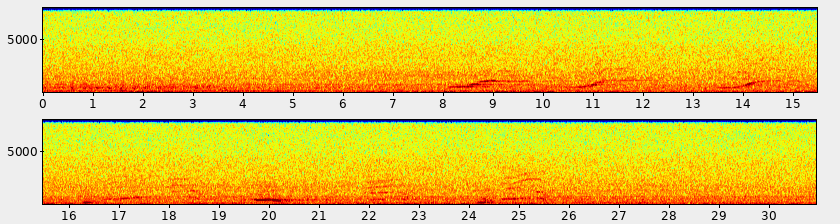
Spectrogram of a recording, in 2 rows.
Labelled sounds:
8.7	9.2	humpback whale, 0.93 to 1.2 kHz
11.0	11.3	humpback whale, 0.80 to 1.2 kHz
14.1	14.7	humpback whale, 0.80 to 1.1 kHz
18.4	18.6	humpback whale, 1.2 to 1.3 kHz
21.9	22.7	humpback whale, 1.1 to 2.4 kHz
24.7	25.5	humpback whale, 1.4 to 3.0 kHz

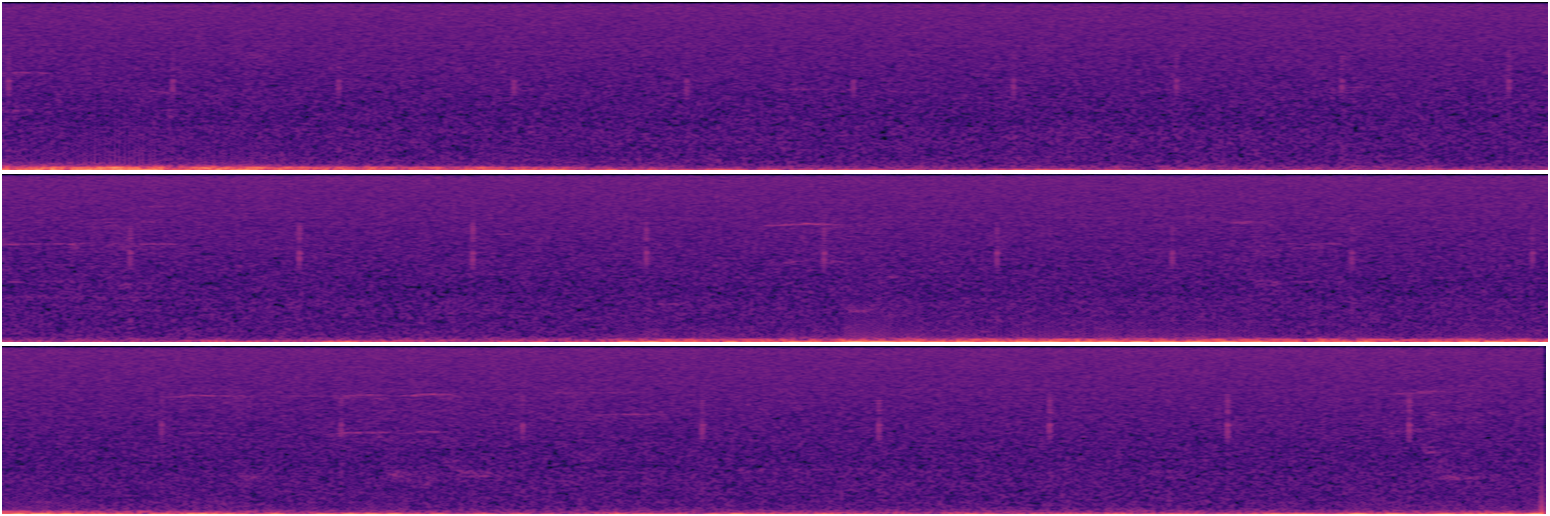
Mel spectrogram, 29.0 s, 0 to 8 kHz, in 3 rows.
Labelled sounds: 9.7	10.0	killer whale, northern resident, G clan, GG subclan, call N23ii, 2.1 to 2.2 kHz
14.5	14.9	killer whale, northern resident, G clan, GG subclan, call N28, 3.0 to 3.2 kHz
20.4	20.7	killer whale, northern resident, G clan, GG subclan, call N28, 3.1 to 3.3 kHz
21.4	22.2	killer whale, northern resident, G clan, GG subclan, call N28, 1.5 to 3.3 kHz
28.0	28.4	killer whale, northern resident, G clan, GG subclan, call N28, 3.2 to 3.5 kHz

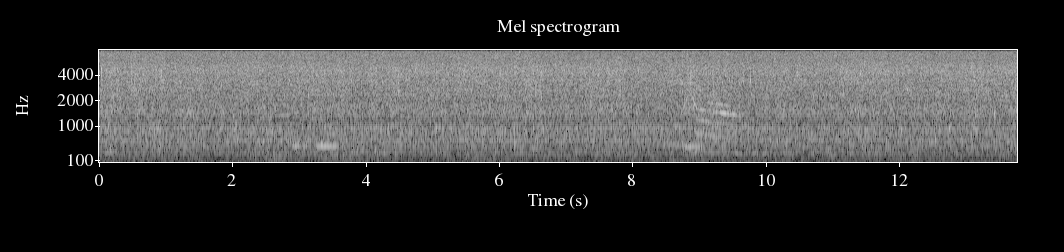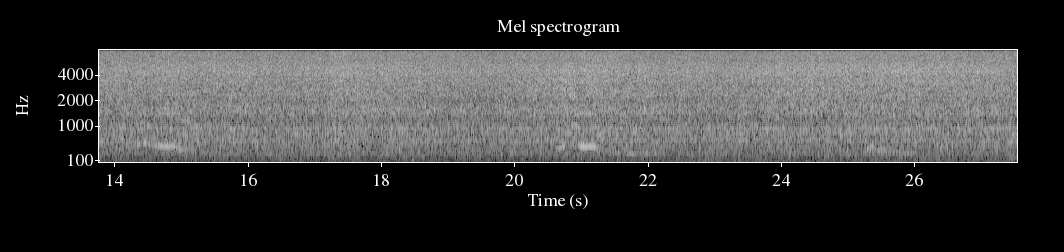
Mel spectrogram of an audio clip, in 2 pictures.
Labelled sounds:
8.9	9.6	killer whale, Bigg's (transient), 1.1 to 1.9 kHz

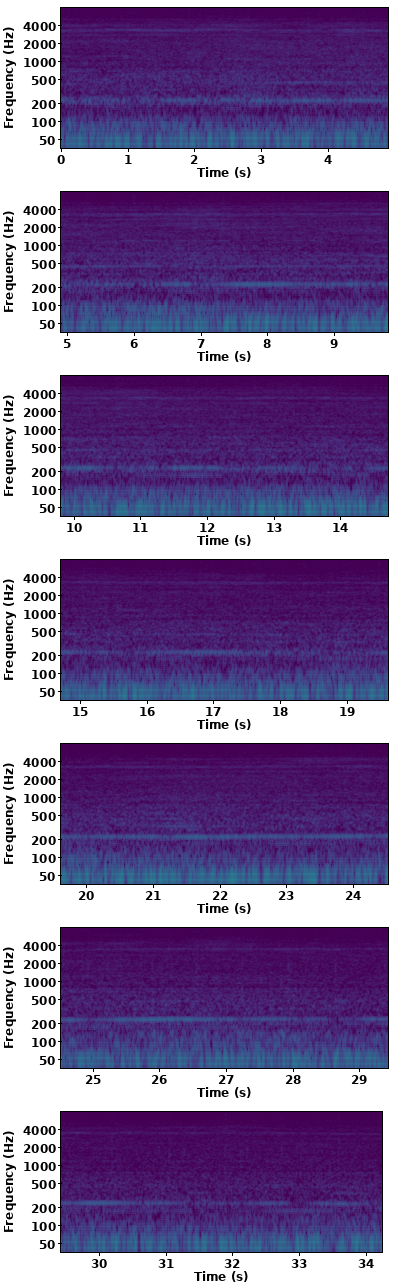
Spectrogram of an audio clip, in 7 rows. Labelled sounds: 0.6	1.2	vessel noise, 3.3 to 3.6 kHz
26.1	26.4	vessel noise, 3.5 to 3.7 kHz

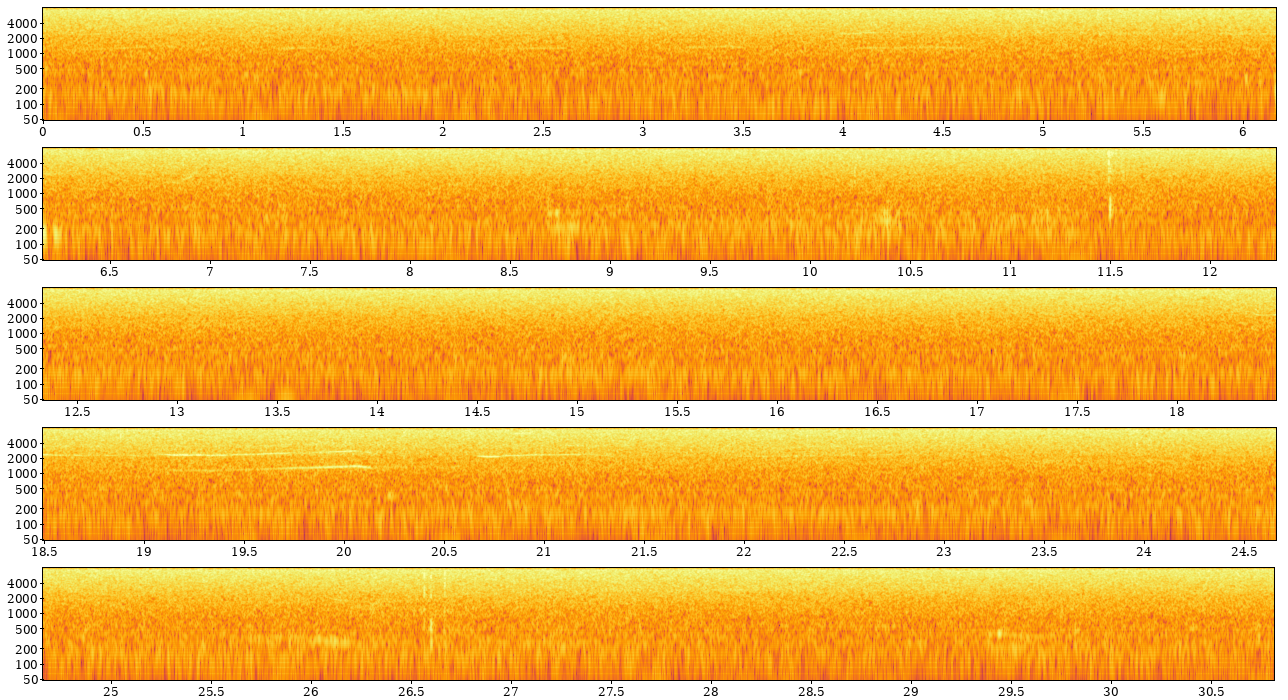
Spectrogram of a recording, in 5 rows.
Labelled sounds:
19.0	20.2	killer whale, southern resident, 1.1 to 2.8 kHz

